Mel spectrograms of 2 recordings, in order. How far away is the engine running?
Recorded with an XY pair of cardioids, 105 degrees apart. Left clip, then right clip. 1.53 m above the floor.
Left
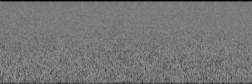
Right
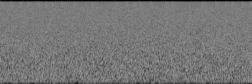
I don't hear an engine running.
